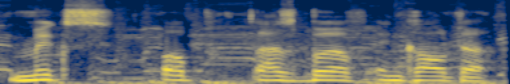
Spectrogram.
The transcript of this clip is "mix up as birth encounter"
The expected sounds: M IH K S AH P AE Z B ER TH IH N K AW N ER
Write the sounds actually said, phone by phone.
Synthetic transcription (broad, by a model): M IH K S AH P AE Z B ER F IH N K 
